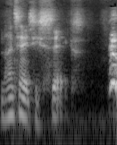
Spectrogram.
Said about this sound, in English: Oh, we've got a dog outside.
